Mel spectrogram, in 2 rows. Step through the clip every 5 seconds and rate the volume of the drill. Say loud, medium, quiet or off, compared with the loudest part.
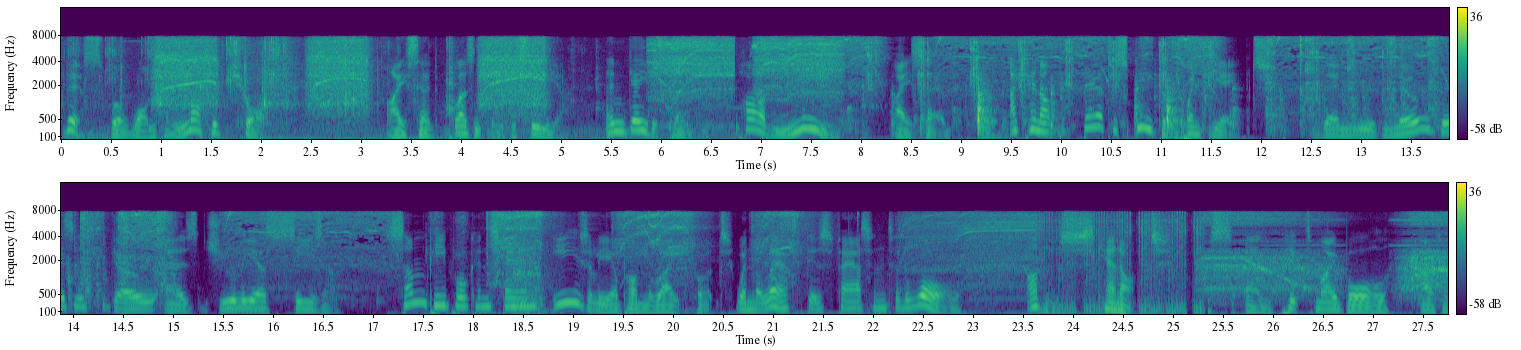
loud, loud, medium, medium, medium, loud.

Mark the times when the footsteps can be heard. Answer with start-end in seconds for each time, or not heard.
not heard.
